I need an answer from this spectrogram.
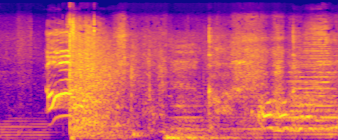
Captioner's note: woman screams; gun fires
